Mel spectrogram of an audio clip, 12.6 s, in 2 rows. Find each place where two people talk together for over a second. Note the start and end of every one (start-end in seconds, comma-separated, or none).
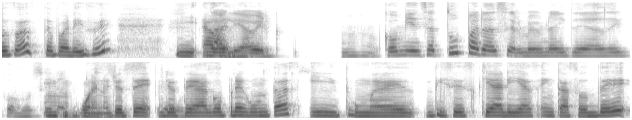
6.7-9.4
